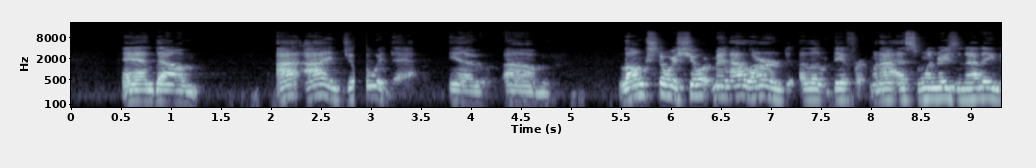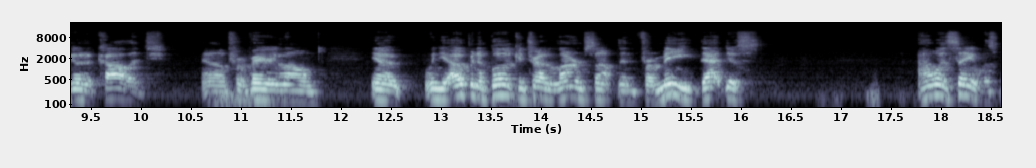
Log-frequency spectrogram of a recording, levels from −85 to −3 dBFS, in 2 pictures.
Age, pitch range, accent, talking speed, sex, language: 40-59, 120-155 Hz, American, 175 wpm, male, English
